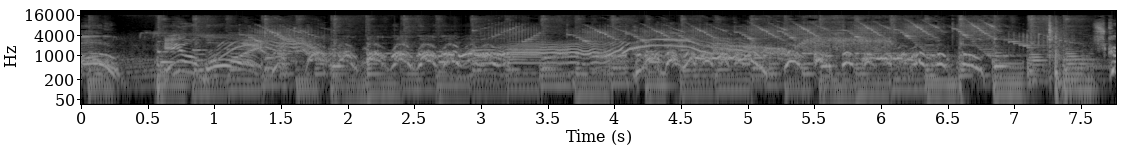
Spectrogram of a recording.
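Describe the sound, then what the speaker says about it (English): A cartoon dog from Bob the Builder barks and yips excitedly in a busy run of repeated barks, mixed with music and voices from the show. "Scrufty! You naughty dog! Heel boy! Sit!"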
